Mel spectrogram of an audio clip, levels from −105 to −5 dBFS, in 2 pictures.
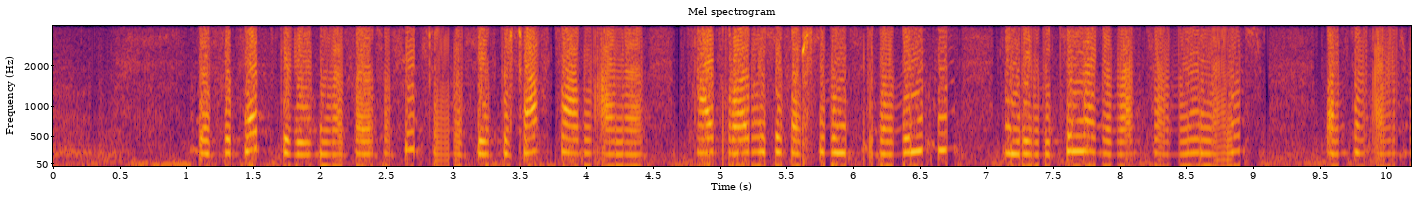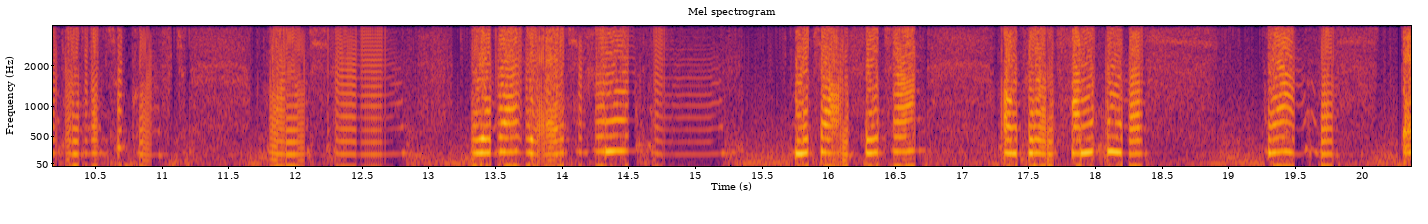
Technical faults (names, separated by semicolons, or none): mu-law and A-law mixed up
